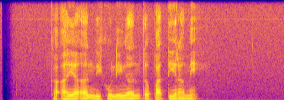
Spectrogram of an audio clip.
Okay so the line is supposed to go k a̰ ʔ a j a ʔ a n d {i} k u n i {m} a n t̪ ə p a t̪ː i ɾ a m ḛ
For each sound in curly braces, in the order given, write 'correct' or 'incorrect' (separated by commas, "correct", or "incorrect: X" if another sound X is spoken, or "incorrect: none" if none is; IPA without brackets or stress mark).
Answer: correct, incorrect: ŋ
